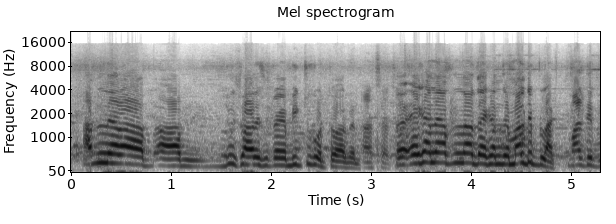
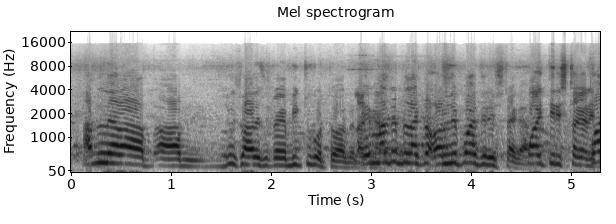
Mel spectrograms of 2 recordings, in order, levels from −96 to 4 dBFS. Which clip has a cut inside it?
second; 1 cut; at 2.8 s

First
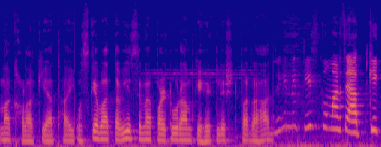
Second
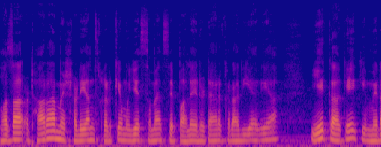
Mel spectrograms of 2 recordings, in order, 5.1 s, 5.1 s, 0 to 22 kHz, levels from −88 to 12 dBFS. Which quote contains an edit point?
first; 2 cuts; at 1.0 s, 3.6 s

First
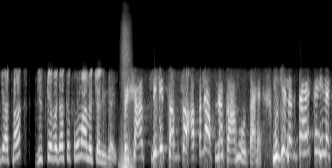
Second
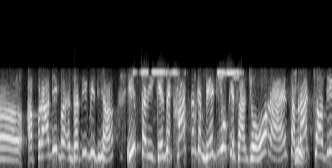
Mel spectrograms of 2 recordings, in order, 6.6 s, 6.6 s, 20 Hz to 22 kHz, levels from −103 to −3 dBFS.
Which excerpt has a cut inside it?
first; 1 cut; at 2.3 s

